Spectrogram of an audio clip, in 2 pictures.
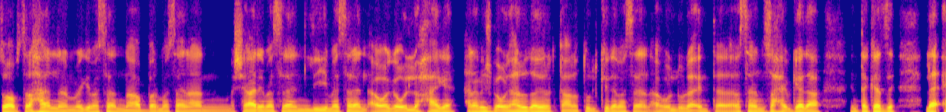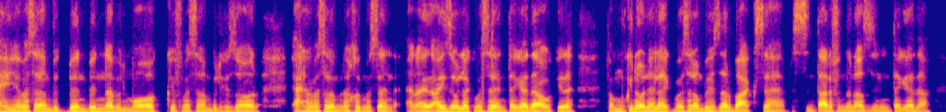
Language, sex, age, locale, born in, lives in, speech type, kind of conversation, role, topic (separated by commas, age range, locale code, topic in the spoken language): Arabic, male, 20-24, ar-EG, Egypt, Egypt, conversation, podcast, guest, احكيلي عن صديق كان ليه تأثير كبير في حياتك؟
